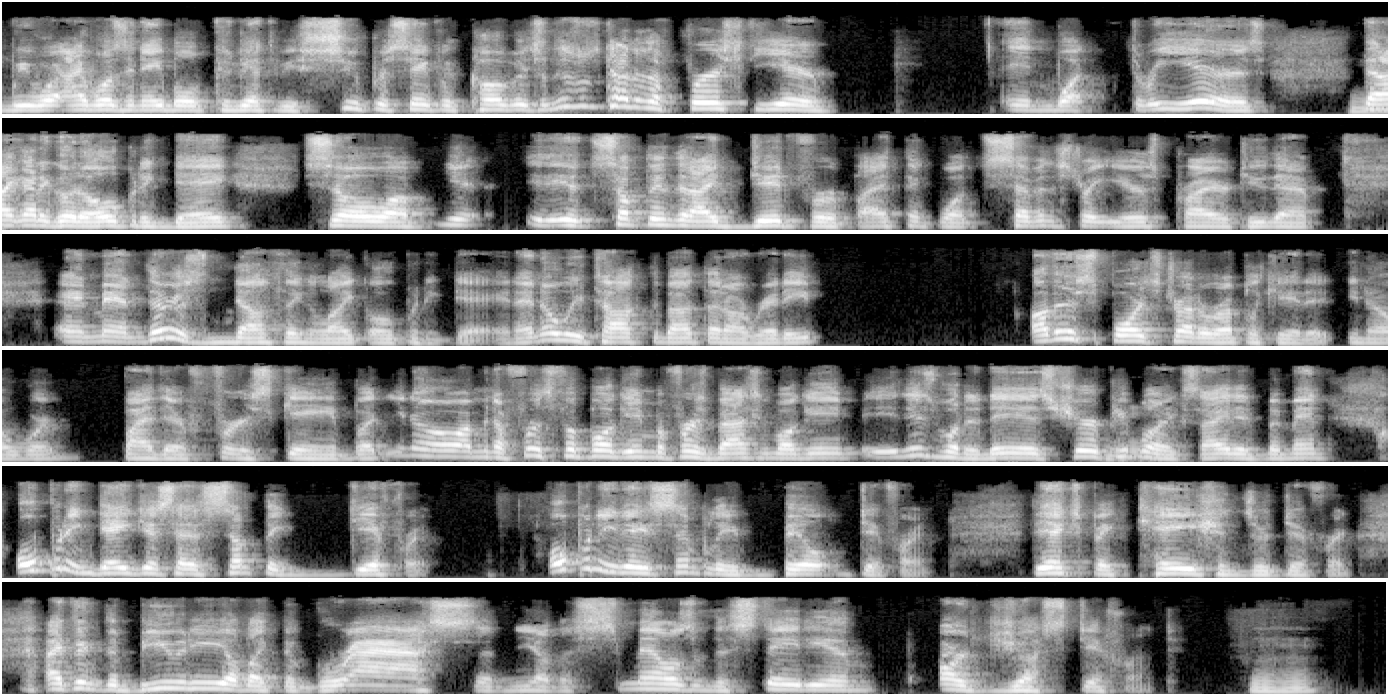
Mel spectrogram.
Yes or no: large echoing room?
no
